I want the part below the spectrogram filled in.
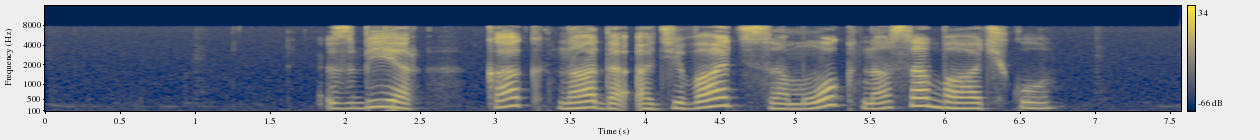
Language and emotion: Russian, neutral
